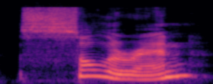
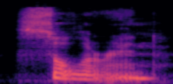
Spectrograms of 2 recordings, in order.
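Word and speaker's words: psoralen: of light therapy and solarin it's spelled p-s-o-r-a-l-e-n solarin i'm thinking it's like pterodactyl and pneumonia okay p is silent right which takes uh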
